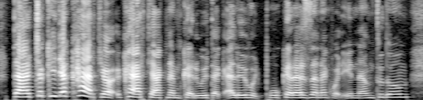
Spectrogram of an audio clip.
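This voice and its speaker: A woman speaks very fast with very wide pitch swings. The recording is very clean, with a silent background. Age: 30s. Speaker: podcast host and streamer, new mother. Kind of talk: casual Q&A livestream chat. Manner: chaotic, rambling.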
